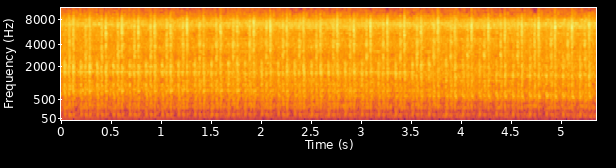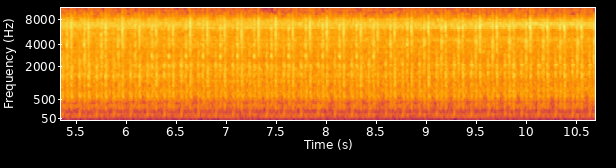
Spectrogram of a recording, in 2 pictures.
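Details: 2010 BMW X5 4.8i E70, N62B48 V8, 64k miles: quick, even tapping about three knocks a second over a steady V8 idle, cause unknown; engine knocking at idle.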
